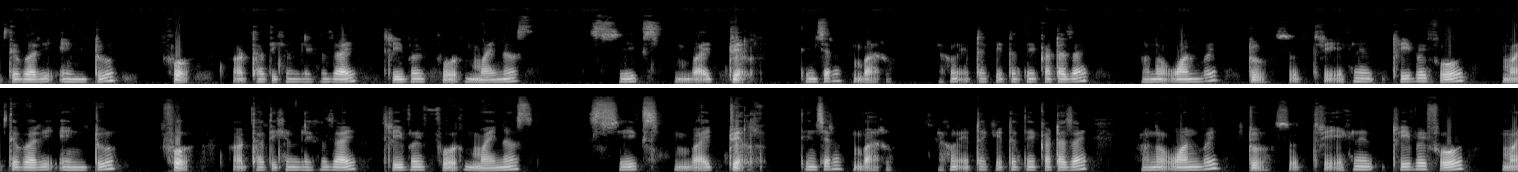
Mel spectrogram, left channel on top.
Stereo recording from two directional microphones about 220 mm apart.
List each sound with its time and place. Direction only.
0.0 s speech: 40° right (ahead or behind)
